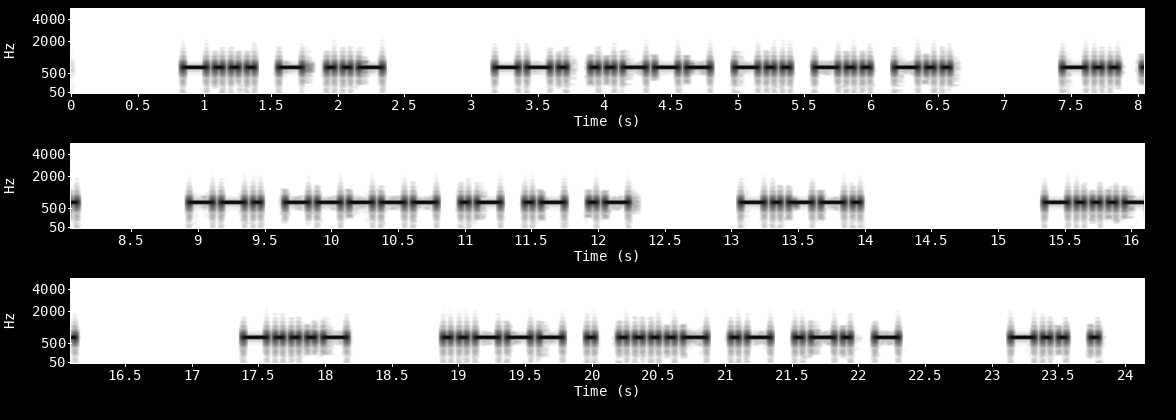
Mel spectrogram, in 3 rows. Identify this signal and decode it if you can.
Morse code, heard as a keyed tone, about 20 wpm, 700 Hz. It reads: BTU G2DDD DE G0AAA <KN> <BT> <BT> 2E4ART DE
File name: UK MASTER QSOs TRAINING/20WPM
